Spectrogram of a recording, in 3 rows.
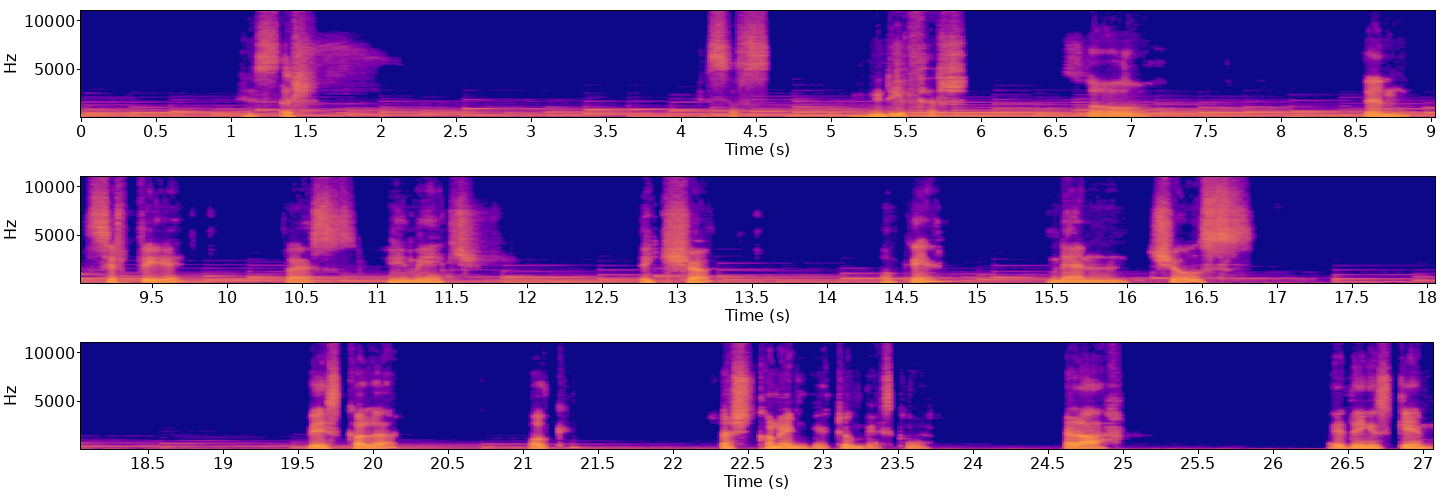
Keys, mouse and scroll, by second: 0.0-0.4 typing, 3.1 m, 5.3 Return, 6.4 middle click, 7.0 scroll down 1, 7.4 middle click, 9.1 typing, 10.7-11.4 typing, 13.6-14.1 scroll up 1, 14.1 middle click, 14.5 scroll up 1, 17.3 s, 18.3 typing, 20.1-20.4 scroll down 1, 20.5 middle click, 21.0 scroll down 1.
